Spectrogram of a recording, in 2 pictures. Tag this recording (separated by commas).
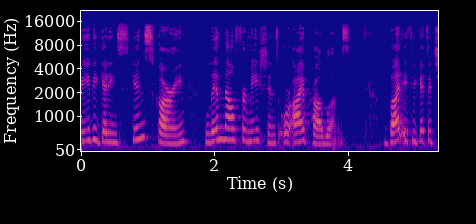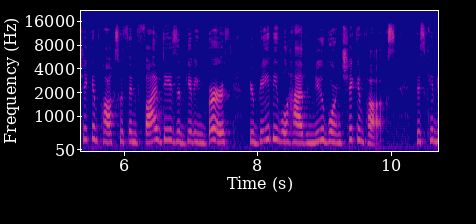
Speech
